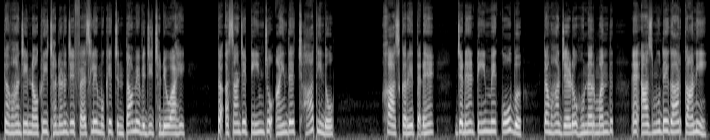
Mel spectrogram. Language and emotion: Sindhi, fearful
